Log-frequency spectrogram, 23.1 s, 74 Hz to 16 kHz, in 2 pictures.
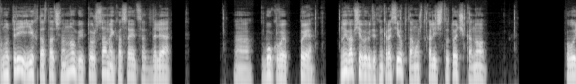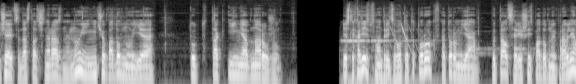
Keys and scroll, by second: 2.4 c, 4.4 c.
